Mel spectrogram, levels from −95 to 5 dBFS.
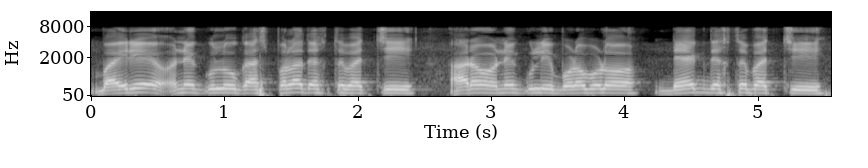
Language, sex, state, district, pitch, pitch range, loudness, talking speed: Bengali, male, Assam, Hailakandi, 160 Hz, 150-165 Hz, -15 LUFS, 130 wpm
